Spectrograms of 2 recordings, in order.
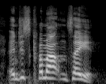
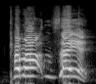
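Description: First: High, loud demand; angry demand. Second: Very high, very loud yelled demand; furious yell. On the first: Demanding managers admit it, loud and high. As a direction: push them to admit it. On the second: Demanding managers admit it, yelling very loud. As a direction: scream the demand at full force. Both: Retold or imitated. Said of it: "And I'm just like".

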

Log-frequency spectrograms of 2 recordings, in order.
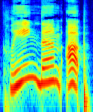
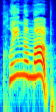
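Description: First: Slow, firm mother spelling it out; firm slow order. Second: Mother's order. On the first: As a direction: mom putting her foot down, slowly. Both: Acted. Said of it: "said the mother".

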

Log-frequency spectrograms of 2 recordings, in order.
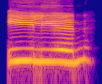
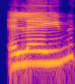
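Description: First: "Elian" called out as EE-lee-un; higher, louder "Elian", rhyming with "alien"; imitated pronunciation. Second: Said in the usual way. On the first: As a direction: draw on her version, "Elian" ending "-ian". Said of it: "but when you said it". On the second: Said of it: "that it spelled Elaine".

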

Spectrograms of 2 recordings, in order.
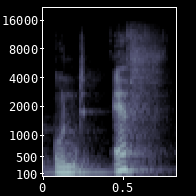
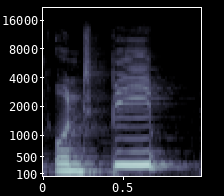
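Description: First: Said in the usual way. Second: Piep squeaked high and loud; a sharp high spoken bleep. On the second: Shown as a demonstration. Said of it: "mach immer Piep". (hohes lautes Piep statt Schimpfwort)

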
